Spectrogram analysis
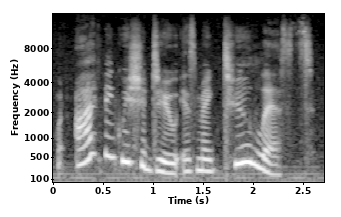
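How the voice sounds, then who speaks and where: A woman's voice: sits high, wildly swooping pitch, unhurried, heavily acted. A young woman playing a bossy, outspoken American girl in a children's audio drama, with blunt, emphatic delivery. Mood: eager, organizing.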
